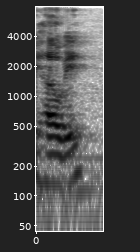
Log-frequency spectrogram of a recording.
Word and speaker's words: Hoey: So Joey Hoey, that is my last name. It rhymes 100%. You'll never forget my name.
